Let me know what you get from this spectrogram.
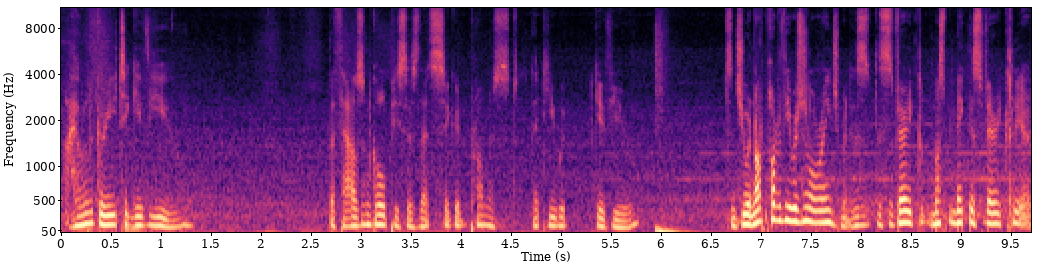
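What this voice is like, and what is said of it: Soft scholarly character voice. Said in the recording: “I'm going to speak softly in my scholarly voice.”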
